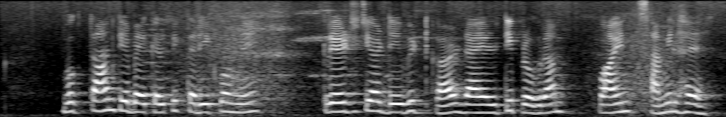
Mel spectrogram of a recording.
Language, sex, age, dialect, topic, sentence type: Hindi, female, 25-30, Marwari Dhudhari, banking, statement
